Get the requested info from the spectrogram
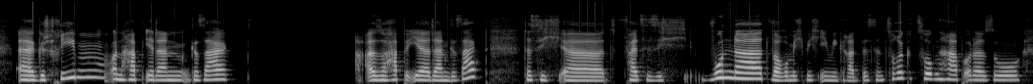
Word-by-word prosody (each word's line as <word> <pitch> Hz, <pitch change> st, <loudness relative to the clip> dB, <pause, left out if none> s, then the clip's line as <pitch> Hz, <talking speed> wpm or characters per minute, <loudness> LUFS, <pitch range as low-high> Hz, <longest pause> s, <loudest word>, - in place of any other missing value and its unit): äh, 205 Hz, -1 st, +5 dB
geschrieben, 320 Hz, +10 st, -1 dB
und 225 Hz, -3 st, -1 dB
habe 220 Hz, 0 st, +2 dB
ihr 210 Hz, -, 0 dB
dann 200 Hz, 0 st, +1 dB
gesagt 220 Hz, +3 st, +1 dB, 1.2 s
a -, -, -9 dB
also, 200 Hz, 0 st, +2 dB
habe 215 Hz, -1 st, -2 dB
ihr 205 Hz, -1 st, +2 dB
dann 190 Hz, -1 st, +1 dB
gesagt, 295 Hz, -, -1 dB, 0.4 s
dass 210 Hz, +1 st, -4 dB
ich, 205 Hz, 0 st, -6 dB
äh 180 Hz, -2 st, +3 dB
falls 200 Hz, -1 st, -1 dB
sie 200 Hz, -, -7 dB
sich 185 Hz, 0 st, -11 dB
wundert, 265 Hz, +2 st, +5 dB
warum 195 Hz, -1 st, +1 dB
ich 195 Hz, 0 st, -10 dB
mich 200 Hz, -2 st, -9 dB
irgendwie 190 Hz, -1 st, -5 dB
grad 170 Hz, -2 st, -6 dB
bisschen 195 Hz, +2 st, -10 dB
zurückgezogen 255 Hz, -2 st, -2 dB
habe 225 Hz, -1 st, 0 dB
oder 205 Hz, -1 st, -1 dB
so, 205 Hz, 0 st, -3 dB
205 Hz, 175 wpm, -24 LUFS, 195-240 Hz, 1.2 s, äh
